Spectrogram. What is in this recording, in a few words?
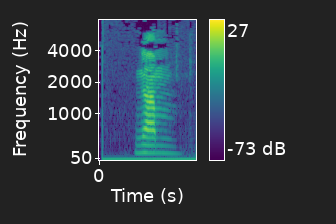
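"ngam5", Teochew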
